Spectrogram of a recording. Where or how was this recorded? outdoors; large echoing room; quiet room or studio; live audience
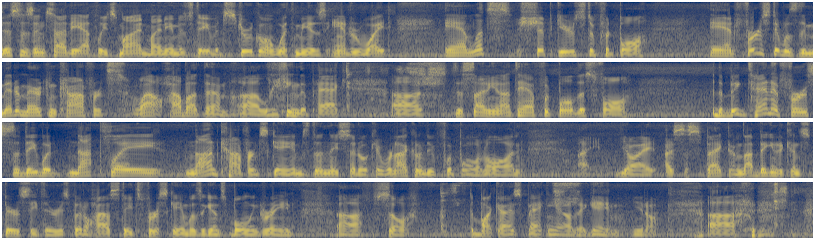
outdoors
